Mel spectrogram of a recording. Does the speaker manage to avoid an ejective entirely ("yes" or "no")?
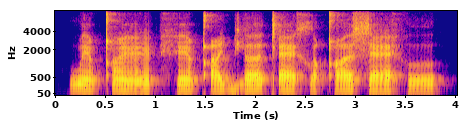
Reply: no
